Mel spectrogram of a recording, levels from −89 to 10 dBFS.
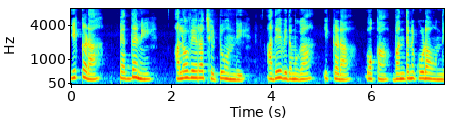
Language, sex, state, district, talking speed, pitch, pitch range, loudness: Telugu, female, Andhra Pradesh, Srikakulam, 95 wpm, 225 Hz, 210-250 Hz, -16 LUFS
